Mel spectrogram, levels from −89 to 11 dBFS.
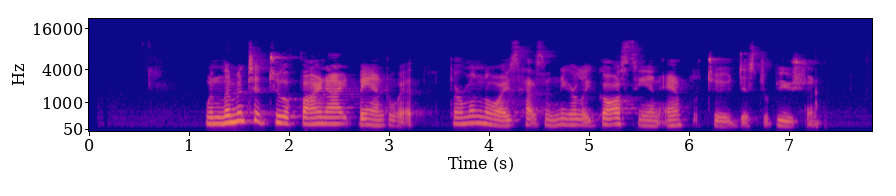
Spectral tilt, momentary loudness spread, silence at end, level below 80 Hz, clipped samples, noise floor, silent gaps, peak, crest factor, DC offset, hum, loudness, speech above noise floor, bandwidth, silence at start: -4 dB/octave; 13 LU; 0.55 s; -84 dBFS; under 0.1%; -68 dBFS; none; -12 dBFS; 20 dB; under 0.1%; none; -30 LUFS; 38 dB; 11 kHz; 1.15 s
